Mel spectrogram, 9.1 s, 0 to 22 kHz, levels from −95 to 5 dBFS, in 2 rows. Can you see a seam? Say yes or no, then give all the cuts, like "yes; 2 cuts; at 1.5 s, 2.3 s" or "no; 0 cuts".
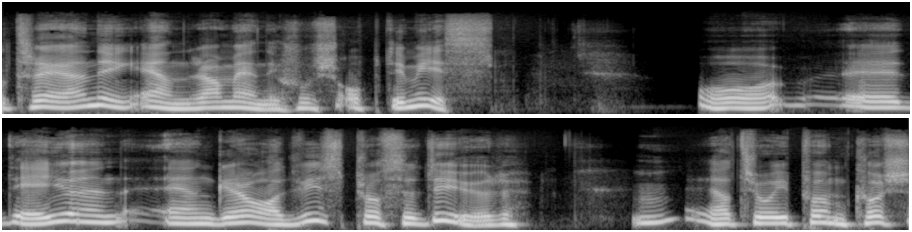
no; 0 cuts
